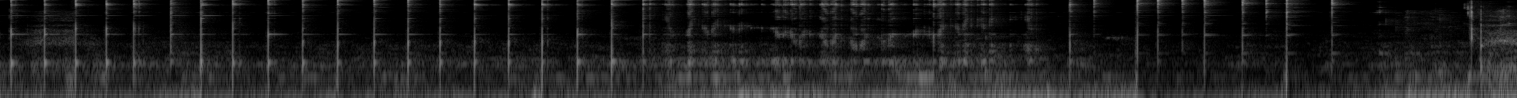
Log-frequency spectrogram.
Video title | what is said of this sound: [ASMR] Glass Tapping & Others Glass Sounds | A simple, clean sound.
